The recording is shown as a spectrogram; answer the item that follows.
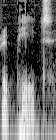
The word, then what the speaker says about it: repeat: Illustrated in the word repeat re is unstressed Pete is Trust so one unstressed and one stressed syllabus an apostic pattern has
